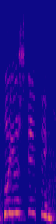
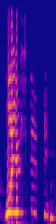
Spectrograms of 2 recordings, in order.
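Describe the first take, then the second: First: Said in the usual way. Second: Loud, high indignant yell; shout. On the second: Real, not acted. Player yelling at a fleeing character, loud demand. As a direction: yell the question at the runaway.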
